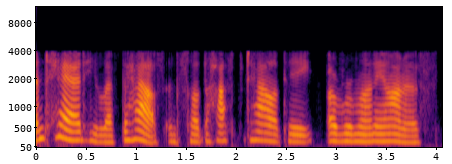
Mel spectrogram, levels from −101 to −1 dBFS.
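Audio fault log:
throughout: iLBC codec. The speech is band-limited, with nothing above about 3.8 kHz, so sibilants lose their hiss and the sound is muffled and telephone-like. The codec damage is plainly audible as a rough, slightly synthetic texture, because each frame's excitation is coded on its own without drawing on the previous one. This fits the 30 ms frame mode at around 13.33 kbps. On a spectrogram the energy stops at a hard ceiling near 3.8 kHz.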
